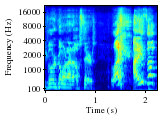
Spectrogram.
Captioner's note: wheeze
